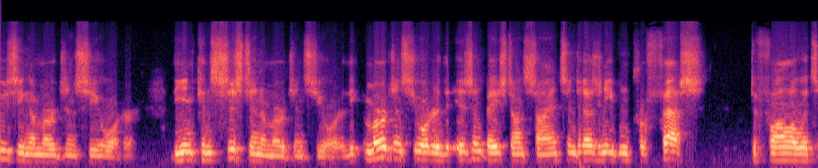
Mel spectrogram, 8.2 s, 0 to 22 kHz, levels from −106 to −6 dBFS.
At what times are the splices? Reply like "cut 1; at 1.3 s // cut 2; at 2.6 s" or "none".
none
